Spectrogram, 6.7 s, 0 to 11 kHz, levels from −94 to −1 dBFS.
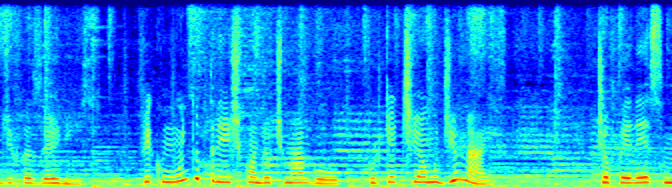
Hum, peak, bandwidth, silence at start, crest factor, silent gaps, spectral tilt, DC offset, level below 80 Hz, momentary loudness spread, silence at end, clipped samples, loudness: none; -4 dBFS; 11 kHz; 0 s; 18 dB; none; -5 dB/octave; 0.4%; -48 dBFS; 18 LU; 0 s; under 0.1%; -22 LUFS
